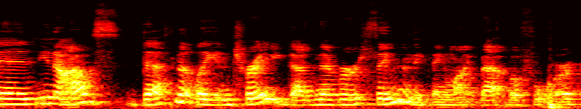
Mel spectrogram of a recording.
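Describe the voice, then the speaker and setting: Audible room echo surrounds a woman speaking at medium pitch with ordinary pitch variation. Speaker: astrologer. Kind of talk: radio interview. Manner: slow.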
